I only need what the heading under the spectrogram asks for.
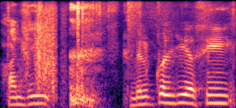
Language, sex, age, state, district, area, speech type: Punjabi, male, 30-45, Punjab, Fazilka, rural, spontaneous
